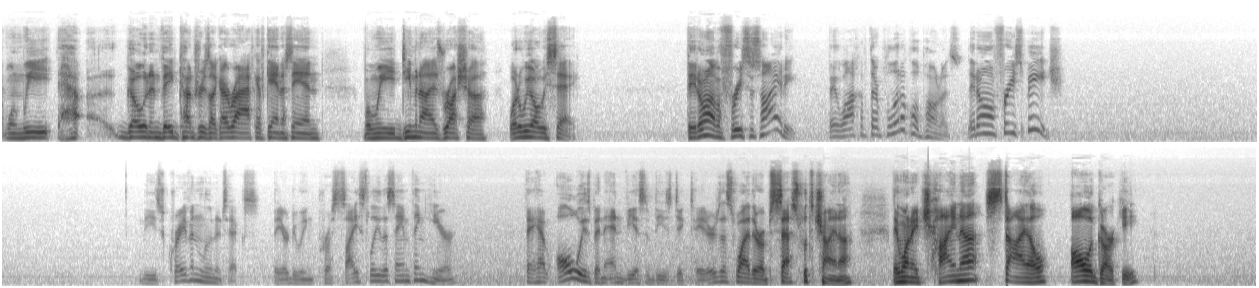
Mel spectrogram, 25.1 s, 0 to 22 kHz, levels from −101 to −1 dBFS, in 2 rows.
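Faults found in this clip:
Automatic gain rising, 7.47–10.55 s and 13.98–17.18 s: voice and room noise swell together as the AGC ramps up. The first follows the talker dropping about 17 dB around 7 s and claws back only about 4 dB. The second adds about 7 dB.

Automatic gain falling, 21.43–23.82 s: voice and background sink together by about 3 dB. The AGC is pulling gain back after finding the input too loud, or its background noise too strong.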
